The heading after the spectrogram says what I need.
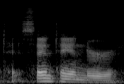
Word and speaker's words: Santander: Santander, that's how you say his name.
